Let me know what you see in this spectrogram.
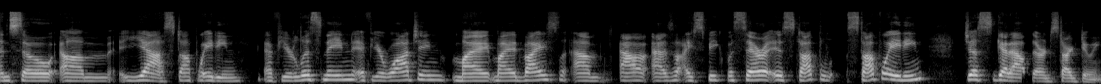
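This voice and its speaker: In an ordinary speaking voice, a woman talks at a fairly slow pace with a medium pitch and ordinary pitch variation against a quiet background. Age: 60s. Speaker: podcast host. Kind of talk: interview conversation.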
